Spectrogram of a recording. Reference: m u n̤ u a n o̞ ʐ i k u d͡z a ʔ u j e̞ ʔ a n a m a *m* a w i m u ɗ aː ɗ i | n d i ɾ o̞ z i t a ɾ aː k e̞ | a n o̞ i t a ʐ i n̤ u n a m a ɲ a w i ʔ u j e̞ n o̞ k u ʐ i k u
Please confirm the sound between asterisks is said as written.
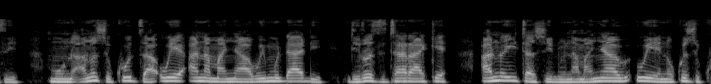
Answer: no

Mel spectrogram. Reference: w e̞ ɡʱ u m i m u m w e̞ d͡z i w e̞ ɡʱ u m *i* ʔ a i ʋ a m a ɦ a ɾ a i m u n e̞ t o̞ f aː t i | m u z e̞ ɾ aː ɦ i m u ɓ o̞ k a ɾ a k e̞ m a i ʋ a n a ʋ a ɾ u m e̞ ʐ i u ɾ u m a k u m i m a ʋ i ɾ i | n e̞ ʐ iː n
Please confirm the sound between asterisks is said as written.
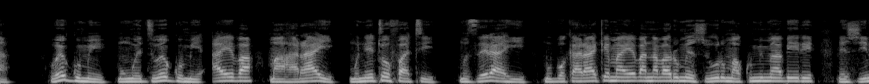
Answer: yes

